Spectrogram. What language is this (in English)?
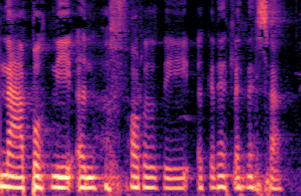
Welsh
